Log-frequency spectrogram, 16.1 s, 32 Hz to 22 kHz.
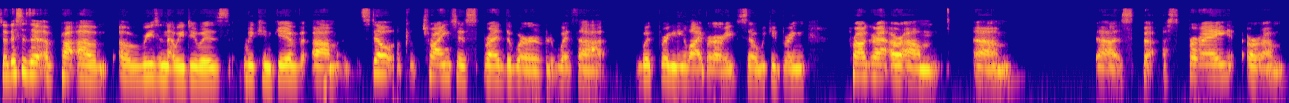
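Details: Aphasia in a woman after a stroke at age 37 caused by moyamoya disease, onset December 5, 2022 during sleep; left side affected first.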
